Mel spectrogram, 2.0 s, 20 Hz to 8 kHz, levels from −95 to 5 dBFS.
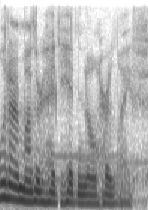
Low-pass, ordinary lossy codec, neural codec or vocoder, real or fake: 7.2 kHz; Opus, 64 kbps; none; real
